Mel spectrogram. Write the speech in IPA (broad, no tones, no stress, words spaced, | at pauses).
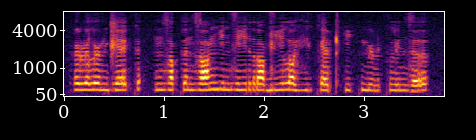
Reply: əɭələ˞nd͡ʒɛk | nzɒkənzɒ ŋinzi rɒɡi lɔvʲə˞kɛ ʈʰik mʲɒɳəklynzə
